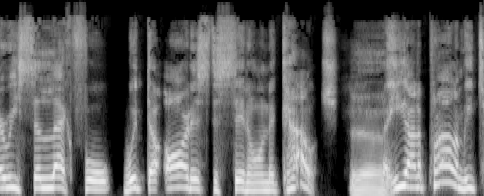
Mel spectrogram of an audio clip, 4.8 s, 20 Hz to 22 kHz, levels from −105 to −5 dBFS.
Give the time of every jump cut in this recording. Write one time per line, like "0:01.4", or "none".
0:01.2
